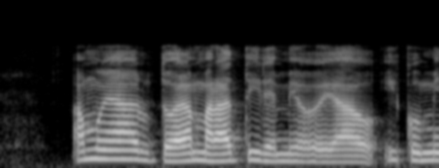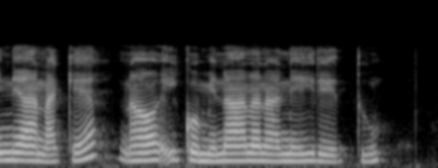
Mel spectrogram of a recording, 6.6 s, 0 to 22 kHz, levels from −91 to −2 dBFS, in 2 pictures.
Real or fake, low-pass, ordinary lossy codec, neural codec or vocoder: fake; 7.2 kHz; none; codec, 16 kHz, 4 kbps, FunCodec, trained on Chinese and English, 50 frames a second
